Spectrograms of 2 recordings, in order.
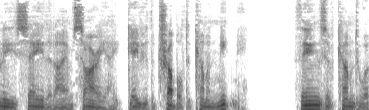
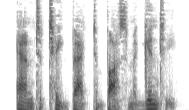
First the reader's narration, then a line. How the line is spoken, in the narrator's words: said Morris bitterly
